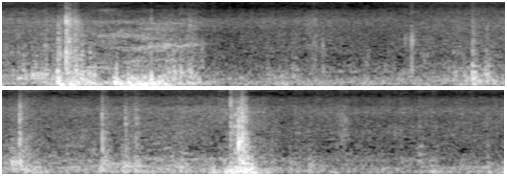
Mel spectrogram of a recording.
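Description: Footsteps thumping down a flight of stairs at an uneven pace, with a cluster of steps just after the start and the heaviest footfall a little before the four-second mark.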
